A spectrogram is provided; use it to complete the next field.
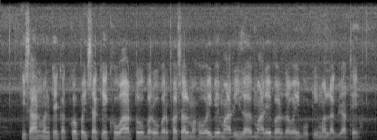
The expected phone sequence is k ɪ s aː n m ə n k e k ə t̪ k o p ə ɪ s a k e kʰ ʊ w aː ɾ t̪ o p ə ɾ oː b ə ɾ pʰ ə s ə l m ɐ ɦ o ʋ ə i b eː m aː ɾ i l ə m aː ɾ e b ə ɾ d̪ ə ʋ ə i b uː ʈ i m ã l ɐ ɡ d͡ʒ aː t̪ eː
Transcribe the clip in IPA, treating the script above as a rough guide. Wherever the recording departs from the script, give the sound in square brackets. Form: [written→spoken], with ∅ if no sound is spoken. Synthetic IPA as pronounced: k ɪ s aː n m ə n k e k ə t̪ k o p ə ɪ s a k e kʰ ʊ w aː ɾ t̪ o [p→b] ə ɾ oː b ə ɾ pʰ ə s ə l m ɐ ɦ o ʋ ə i b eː m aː ɾ i l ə m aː ɾ e b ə ɾ d̪ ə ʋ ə i b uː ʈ i m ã l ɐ ɡ d͡ʒ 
